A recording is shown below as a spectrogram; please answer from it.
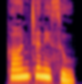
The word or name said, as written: ಕಾಂಚನಿಸು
